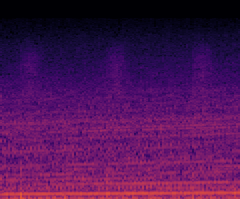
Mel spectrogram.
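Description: A car accelerates, its engine giving a steady, loud drone with a low hum and regular pulsing swells throughout, with no talk over it.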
